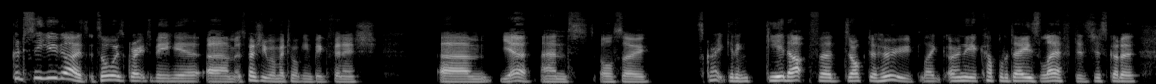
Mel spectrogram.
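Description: Someone with an Australian accent speaks at a fairly quick pace, with a dry, close sound and no echo. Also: man, fairly high pitch for a man, ordinary pitch variation. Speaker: podcast co-host. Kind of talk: casual chat.

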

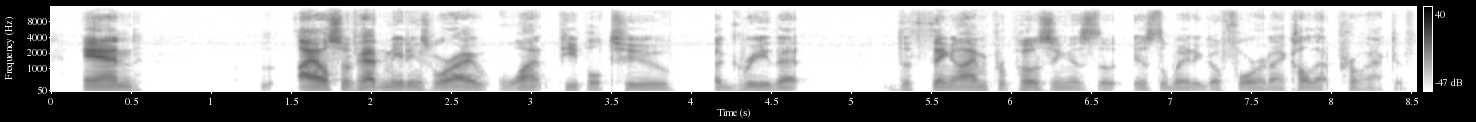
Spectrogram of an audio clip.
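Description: Speaking at a fairly quick pace with long, frequent pauses, a man with a very deep, low voice and ordinary pitch variation has a bright, sharp tone, recorded dry and close with no echo on a very clean, silent background. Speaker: podcast host. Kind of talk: solo podcast talk on persuasion tips.

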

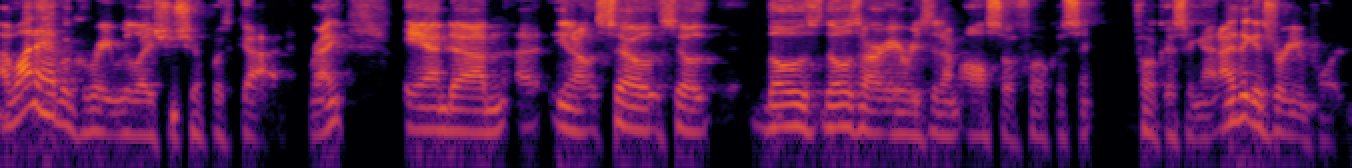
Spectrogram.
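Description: A man talks at a fairly quick pace, his pitch medium with ordinary variation. His tone is fairly bright, with a slightly husky edge.

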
